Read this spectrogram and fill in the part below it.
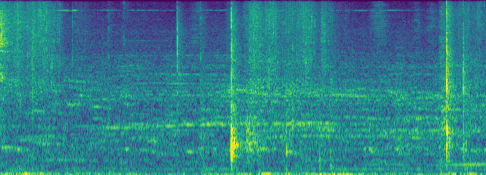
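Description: A blade slits plastic shrink wrap on a box.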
